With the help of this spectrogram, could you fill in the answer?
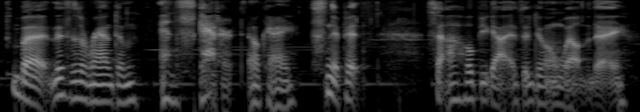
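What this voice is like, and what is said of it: Rough, congested-sounding voice. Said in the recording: “Excuse my voice. It's allergy season.”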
